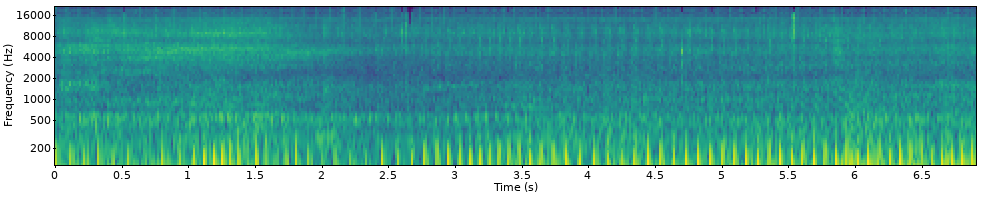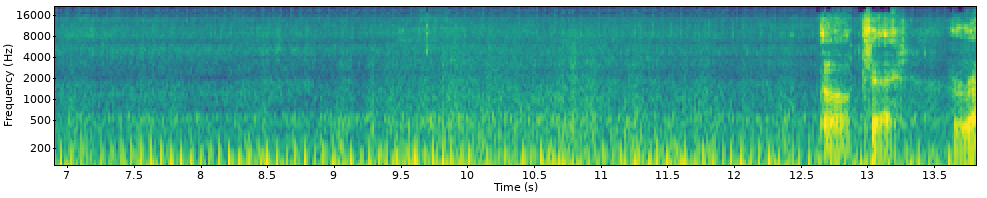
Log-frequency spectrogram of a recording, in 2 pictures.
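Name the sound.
Royal Enfield Classic 350 motorcycle riding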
